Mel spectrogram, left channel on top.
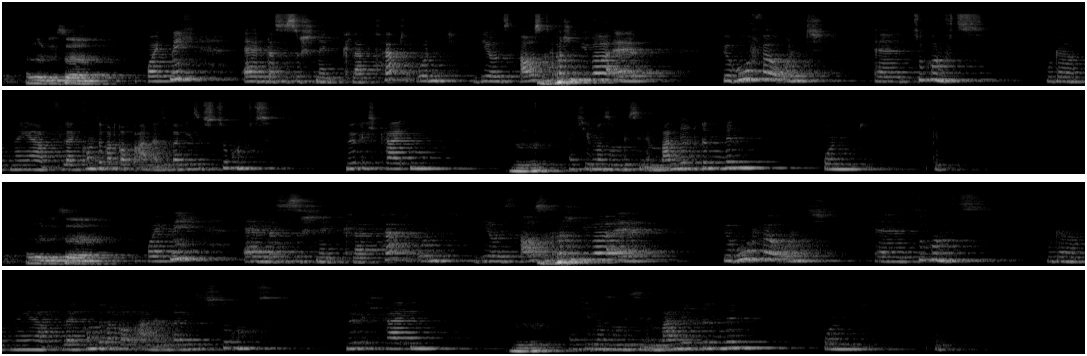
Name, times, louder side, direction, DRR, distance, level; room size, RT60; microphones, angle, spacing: voice 1, 0.2-1.0 5.4-5.6 15.9-16.3, left 2 dB, 30° left, 2 dB, 0.4 m, -31 dB
voice 2, 1.5-6.4 7.2-8.2 8.7-9.8 10.4-13.5 14.3-15.3 16.5-18.5 19.1-19.6 20.1-20.2, left 2 dB, 85° left, 5 dB, 0.5 m, -39 dB
5.4 x 2.9 x 3.3 m, 1.2 s
head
